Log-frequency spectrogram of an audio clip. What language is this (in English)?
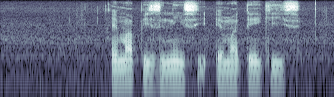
Swati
